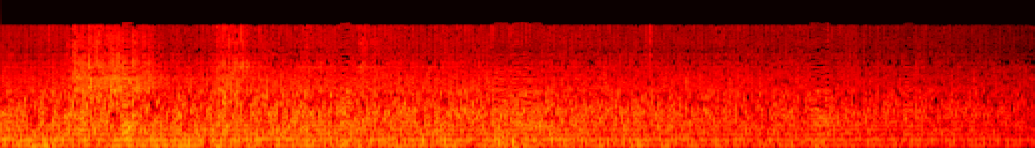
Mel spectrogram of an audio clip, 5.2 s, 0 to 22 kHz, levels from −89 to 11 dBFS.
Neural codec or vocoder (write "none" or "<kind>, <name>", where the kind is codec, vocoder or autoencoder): vocoder, BigVGAN v2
